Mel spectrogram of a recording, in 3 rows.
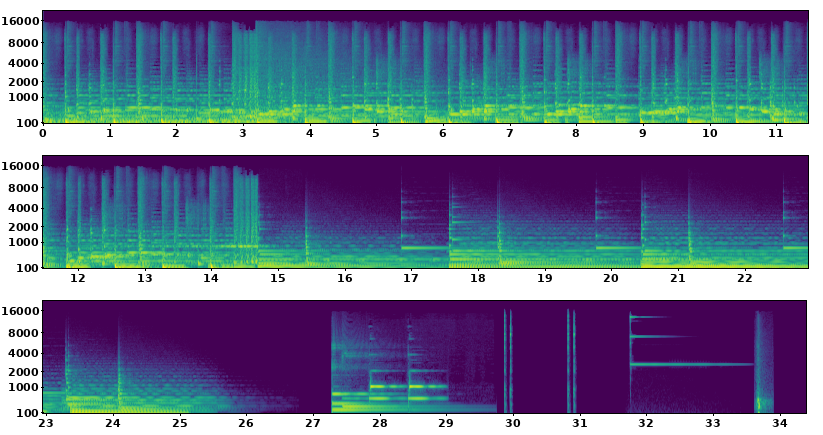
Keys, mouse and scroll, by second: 0.8 click, 2.7 click, 3.7 click, 4.8 click, 6.6 click, 7.4 1, 7.7 click, 9.4 click, 9.7 click, 11.3 click, 13.1 2, 13.3 click, 14.1 click, 15.7 click.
